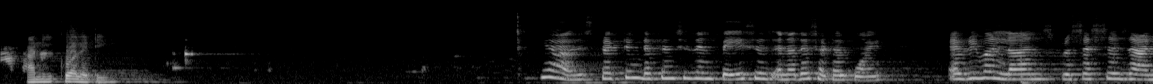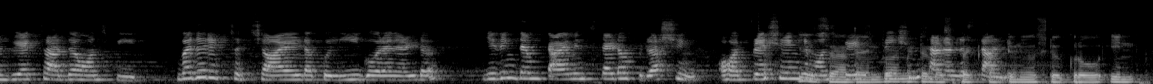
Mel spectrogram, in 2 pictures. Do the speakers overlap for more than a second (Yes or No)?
Yes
